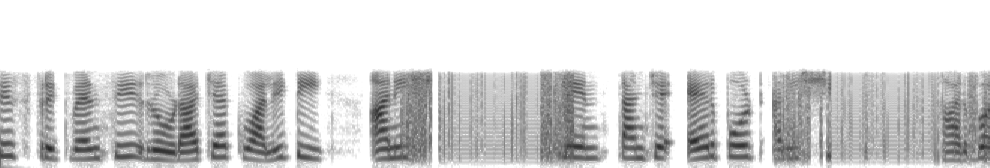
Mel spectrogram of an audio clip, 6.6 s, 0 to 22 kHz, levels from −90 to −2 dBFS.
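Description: This speech clip, carried over G.711 telephone coding with its band limited to roughly 250 Hz to 3.6 kHz, suffers an intermittent contact twice: from 2.67 to 3.82 s and from 5.16 to 6.59 s, each with a dropout of about 0.7 s. On the waveform these show as sudden collapses to near-flat hiss bracketed by crackly spikes. On the spectrogram they appear as faint broadband noise bands. Within the first contact fault, packet loss filled with silence removes 50 ms at 2.87 to 2.92 s, which fits five lost 10 ms packets. This leaves a hard-edged, fully blank slot, visible as a clean vertical gap.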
